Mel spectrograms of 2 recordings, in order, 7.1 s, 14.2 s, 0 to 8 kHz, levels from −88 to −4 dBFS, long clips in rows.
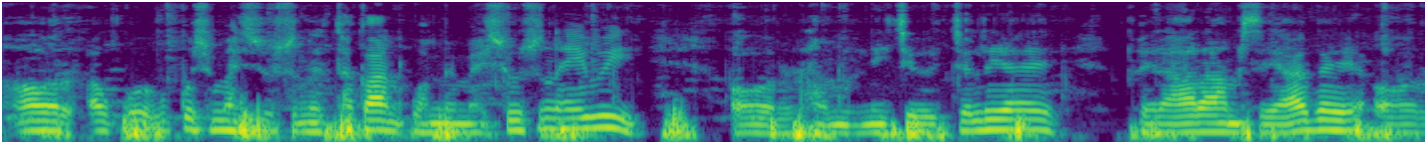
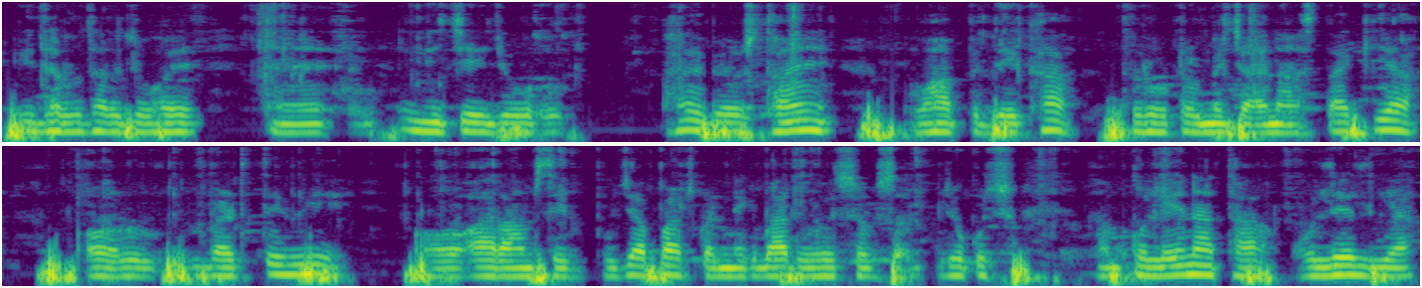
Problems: none marked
